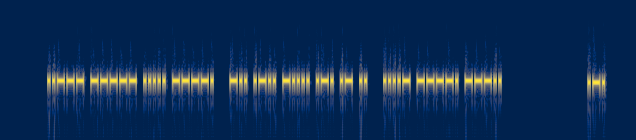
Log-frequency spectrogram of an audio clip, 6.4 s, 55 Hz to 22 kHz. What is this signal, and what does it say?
Morse code, heard as a keyed tone, about 50 wpm, 700 Hz. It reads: 2059 DL6RAI 498 R
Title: Worked All Europe DX Contest - QTC Exchange with Repeats - 50wpm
